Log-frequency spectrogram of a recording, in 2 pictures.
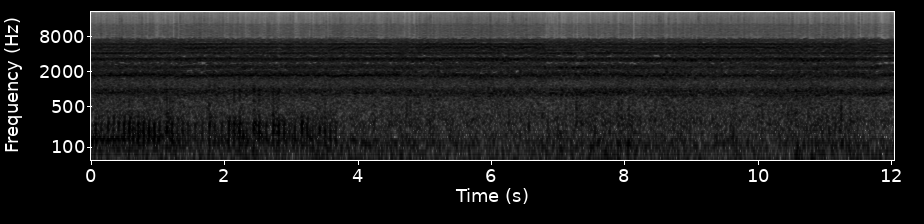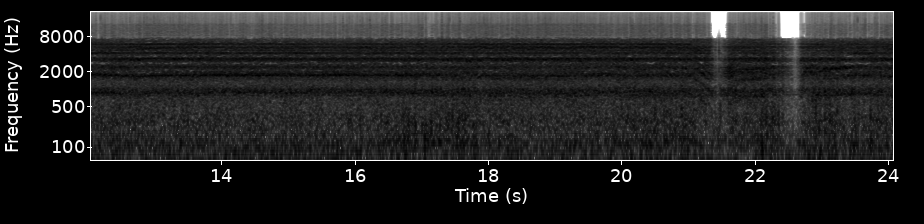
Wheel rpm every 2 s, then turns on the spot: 230, 230, 220, 220, 220, 220, 220, 230, 230, 220, 170, 130.
none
